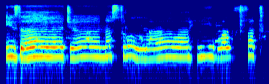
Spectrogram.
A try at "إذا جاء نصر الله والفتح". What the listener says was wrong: Yep. So you missed out this hamza. So إذا جاء نصر الله والفتح.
